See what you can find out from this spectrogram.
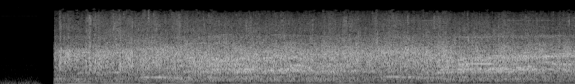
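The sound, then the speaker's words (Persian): Applause fills a hall in a five-star hotel in Doha after a peace treaty signing: a crowd claps in a loud, dense, steady roar that starts abruptly after a brief quiet moment and holds throughout. “این صدای چکچک در هتل 5 ستاره اشراتون دوحه بعد از آن در فضای تالار بلند شد”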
